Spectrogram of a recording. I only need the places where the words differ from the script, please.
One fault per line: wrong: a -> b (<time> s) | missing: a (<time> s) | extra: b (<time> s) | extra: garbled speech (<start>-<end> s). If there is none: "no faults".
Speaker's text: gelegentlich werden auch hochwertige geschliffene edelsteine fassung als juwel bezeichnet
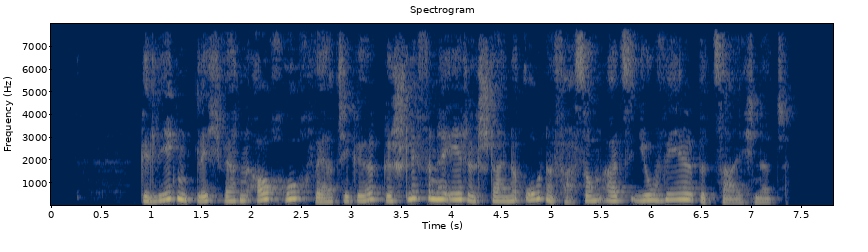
extra: ohne (4.7 s)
